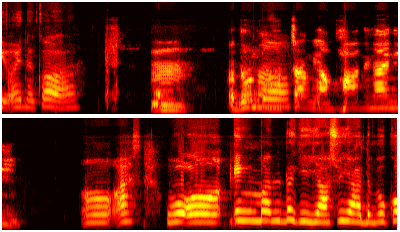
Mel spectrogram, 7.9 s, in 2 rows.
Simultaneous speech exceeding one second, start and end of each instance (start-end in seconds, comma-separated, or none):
none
